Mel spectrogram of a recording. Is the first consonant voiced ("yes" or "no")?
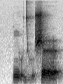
yes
